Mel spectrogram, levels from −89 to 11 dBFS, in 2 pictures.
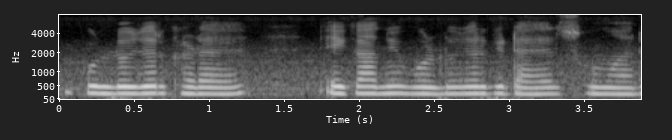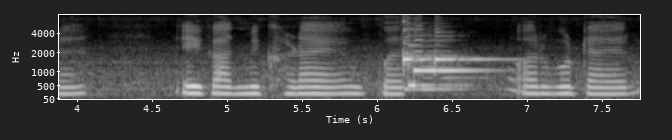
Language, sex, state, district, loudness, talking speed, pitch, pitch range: Hindi, female, Bihar, West Champaran, -15 LUFS, 145 wpm, 235 Hz, 230-240 Hz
